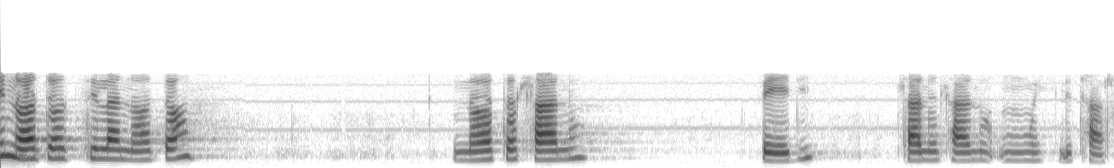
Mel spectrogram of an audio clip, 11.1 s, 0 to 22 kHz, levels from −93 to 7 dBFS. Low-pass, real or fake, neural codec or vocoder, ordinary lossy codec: 3.6 kHz; real; none; none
